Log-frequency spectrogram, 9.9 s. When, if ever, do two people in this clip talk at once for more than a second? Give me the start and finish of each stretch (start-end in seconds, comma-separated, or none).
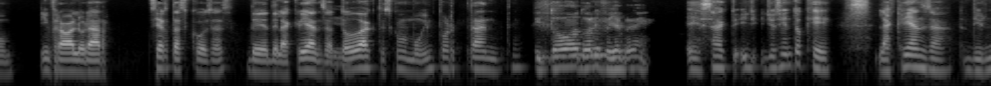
none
